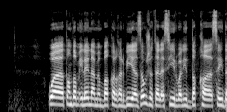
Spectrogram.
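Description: A young woman reads out calmly and clearly, close to a microphone.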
